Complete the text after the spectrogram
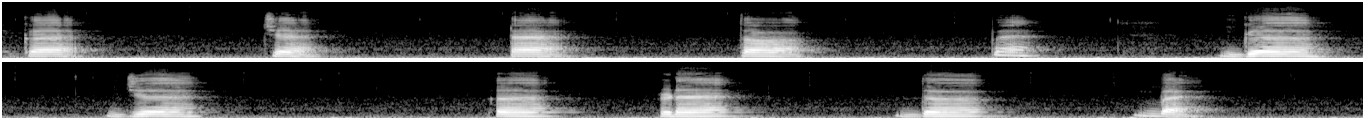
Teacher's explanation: अल्प प्राण जिनसे थोड़ी वायु बाहर निकलती है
